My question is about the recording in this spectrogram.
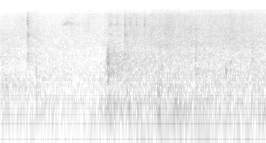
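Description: Faint room noise with a few soft clicks and knocks starting about a second in.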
